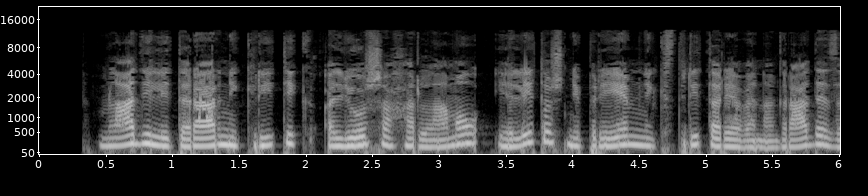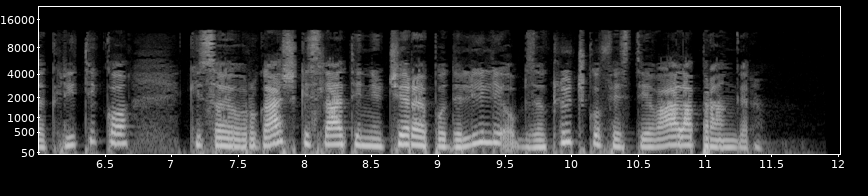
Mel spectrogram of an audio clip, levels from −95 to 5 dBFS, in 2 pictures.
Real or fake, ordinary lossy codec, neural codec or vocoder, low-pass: fake; AAC, 32 kbps; vocoder, 44.1 kHz, 128 mel bands every 256 samples, BigVGAN v2; 19.8 kHz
